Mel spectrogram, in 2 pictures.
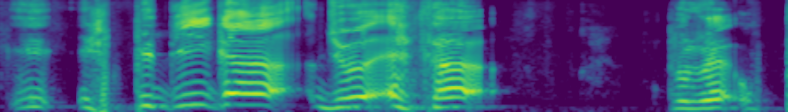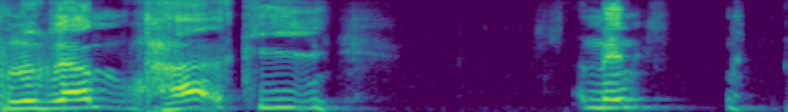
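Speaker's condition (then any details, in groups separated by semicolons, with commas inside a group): Cerebral palsy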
